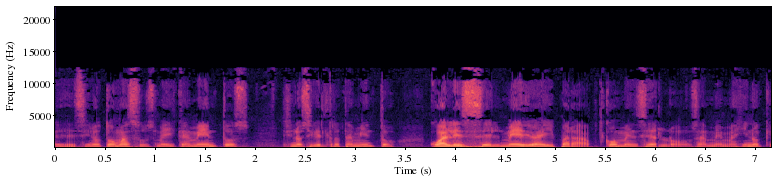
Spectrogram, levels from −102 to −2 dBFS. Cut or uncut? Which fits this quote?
uncut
